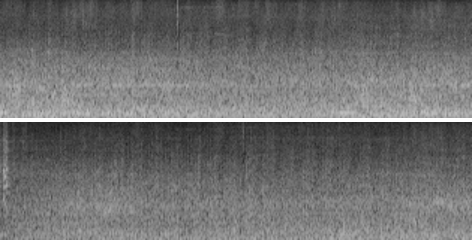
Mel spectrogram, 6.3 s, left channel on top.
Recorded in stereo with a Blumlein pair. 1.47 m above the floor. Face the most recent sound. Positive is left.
turn(degrees=20)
